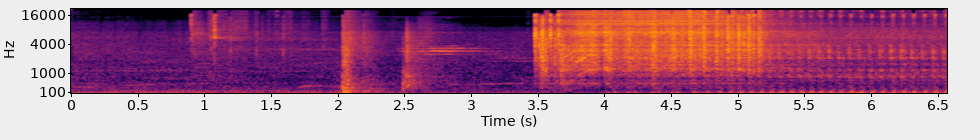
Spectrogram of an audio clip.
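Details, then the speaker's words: Bajaj BS6 motorcycle with RPM light and starting trouble: the starter turns over sluggishly in a few weak bursts before the engine catches and idles; a loose engine ground connection is starving the starter, causing slow cranking. "ಇಲ್ಲಿ loose ಆಗ್ಬಿಟ್ಟು ಏನಾಗ್ತಾ ಇದೆ ಅಂದ್ರೆ ಗಾಡಿಗೆ ಎರಂಗ್ ಸಿಗ್ತಾ ಇಲ್ಲ ಅದಗೆ slow ಆಗಿ start ಆಗುತ್ತೆ"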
